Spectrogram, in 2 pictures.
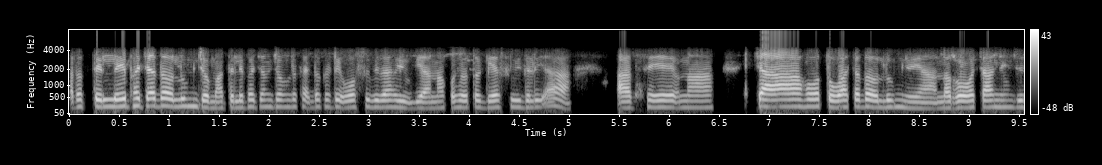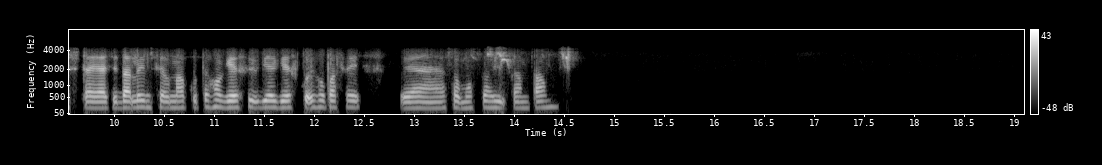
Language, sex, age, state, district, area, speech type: Santali, female, 30-45, West Bengal, Birbhum, rural, conversation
